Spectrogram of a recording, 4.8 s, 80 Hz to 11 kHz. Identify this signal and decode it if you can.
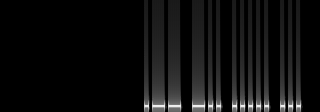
Morse code, heard as a keyed tone, about 20 wpm, 700 Hz. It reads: WD5S
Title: USA Call Signs - 4 Characters - Repeated 2x - 20wpm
